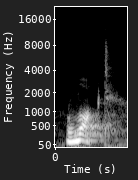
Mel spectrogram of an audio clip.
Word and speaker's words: walked: you pronounce this word walked we have to produce Use t sound at the end. Walked. Walked. Walked. Not walked.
